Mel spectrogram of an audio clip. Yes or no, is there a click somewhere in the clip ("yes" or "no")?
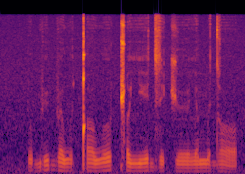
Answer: yes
